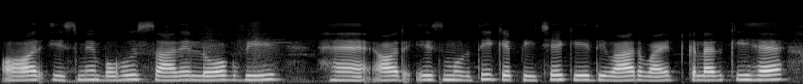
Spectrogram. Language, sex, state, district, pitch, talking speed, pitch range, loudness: Hindi, female, Jharkhand, Palamu, 205 Hz, 135 wpm, 195-215 Hz, -17 LUFS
